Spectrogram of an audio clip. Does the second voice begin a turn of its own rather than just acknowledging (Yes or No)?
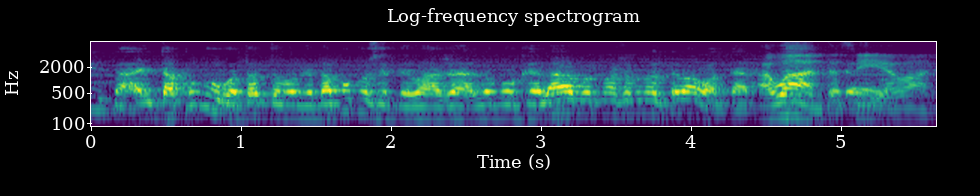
Yes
